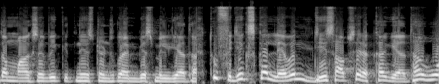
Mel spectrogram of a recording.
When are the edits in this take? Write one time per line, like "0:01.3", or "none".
0:02.0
